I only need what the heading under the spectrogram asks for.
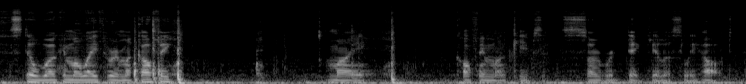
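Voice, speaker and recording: A man's voice: low voice, flat delivery, a little slow, vocal fry, pauses often. A man vlogging casually, musing and explaining things in a conversational way. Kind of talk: casual chat to camera. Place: inside a car out running errands. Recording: noisy car, road and engine noise.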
